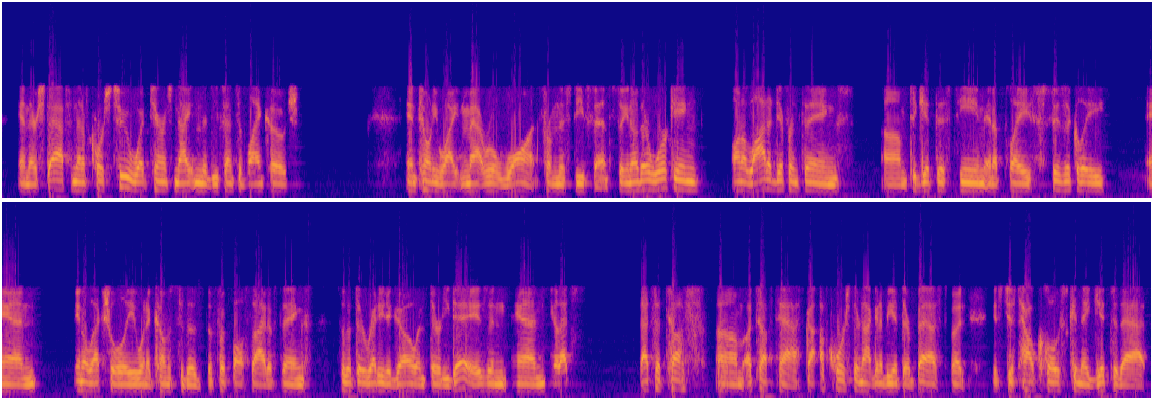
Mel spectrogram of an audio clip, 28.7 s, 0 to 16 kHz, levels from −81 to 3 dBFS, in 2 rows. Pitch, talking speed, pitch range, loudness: 95 Hz, 205 wpm, 90-105 Hz, -21 LUFS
